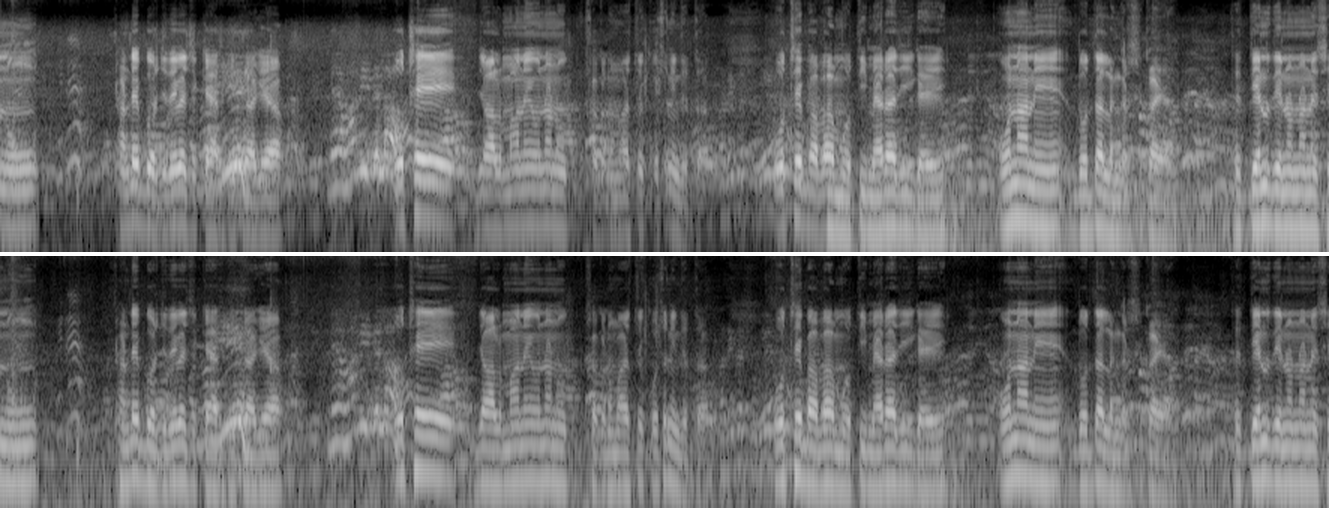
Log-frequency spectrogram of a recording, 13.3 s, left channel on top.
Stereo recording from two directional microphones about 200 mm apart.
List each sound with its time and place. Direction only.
0.0 s a man's voice: 5° right (ahead or behind)
4.1 s a man's voice: 5° right (ahead or behind)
